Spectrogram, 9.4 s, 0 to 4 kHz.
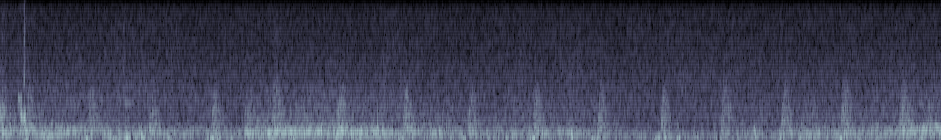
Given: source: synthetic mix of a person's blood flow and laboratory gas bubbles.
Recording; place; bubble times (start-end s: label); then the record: Doppler ultrasound of blood flow; subclavian vein
0.00-0.34 s: bubbles
From the record:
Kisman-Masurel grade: 213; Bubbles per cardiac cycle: several, 3 to 8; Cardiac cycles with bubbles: 1 to 10%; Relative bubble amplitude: loud (0.450 to 0.775); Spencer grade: 1 (occasional bubble signal discernible with the cardiac motion signal, with majority of cardiac periods free of bubbles); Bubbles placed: anywhere in the cardiac cycle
